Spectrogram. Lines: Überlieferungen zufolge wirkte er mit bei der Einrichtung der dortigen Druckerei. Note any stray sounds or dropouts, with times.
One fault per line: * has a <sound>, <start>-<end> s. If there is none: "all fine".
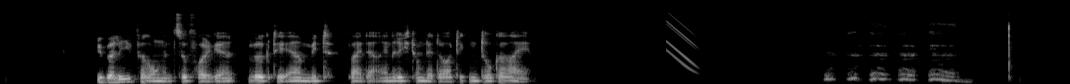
* has a chirp, 6.7-7.0 s
* has a throat clearing, 8.2-9.8 s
